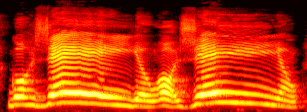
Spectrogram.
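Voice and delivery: "Gorjeiam" with a long, loud JEI; stress on middle syllable. Shown as a demonstration. Teacher showing the tonic syllable, stressing JEI in "Gorjeiam". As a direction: punch and stretch the JEI in "Gorjeiam". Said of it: "Nossa sílaba tônica é a do meio".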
